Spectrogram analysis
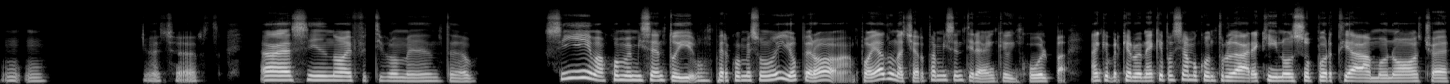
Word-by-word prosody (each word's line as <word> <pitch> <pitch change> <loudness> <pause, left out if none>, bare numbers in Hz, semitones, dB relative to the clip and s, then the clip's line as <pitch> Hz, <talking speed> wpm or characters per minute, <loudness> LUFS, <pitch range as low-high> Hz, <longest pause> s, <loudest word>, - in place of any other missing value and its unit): mh-mh. 165 -2 -12 1.0
Eh - - -9
certo. - - -11 0.4
Eh 200 0 +5
sì, 200 0 -1
no 195 -1 +2
effettivamente 165 -3 -4
e 145 0 -5 0.7
sì, 300 +3 0
ma 195 -6 +2
come 210 0 +1
mi 200 0 +1
sento 195 -1 0
io, 175 +2 +1
per 180 +2 -1
come 190 +1 -1
sono 195 +2 +1
io 220 -7 +2
però, 200 0 +3
a - - -7
poi 155 - +2
ad 245 - +4
una 240 -11 +1
certa 150 +7 -2
mi 205 0 -2
sentirei 195 -9 -2
anche 150 +3 -4
in 140 -3 -5
colpa. 150 0 -1 0.2
Anche 175 +3 0
perché 180 +1 -1
non 170 -2 +2
è 165 - +4
che 170 - -1
possiamo 205 0 -1
controllare 175 -5 +2
chi 170 +1 0
non 165 0 +3
sopportiamo, 165 -4 +1
no? 150 +1 +1
Cioè 150 -2 -1
180 Hz, 170 wpm, -16 LUFS, 160-200 Hz, 1.0 s, Eh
